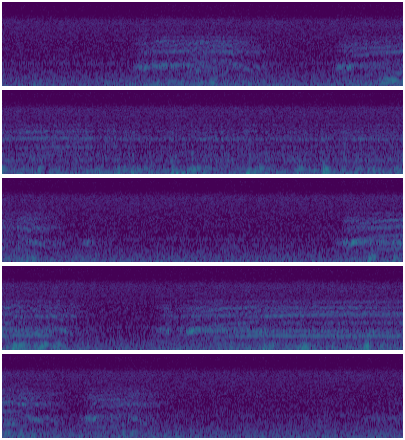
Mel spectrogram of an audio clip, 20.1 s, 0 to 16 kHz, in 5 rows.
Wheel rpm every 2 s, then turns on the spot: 10, 50, 130, 160, 90, 20, 60, 100, 100, 10.
none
